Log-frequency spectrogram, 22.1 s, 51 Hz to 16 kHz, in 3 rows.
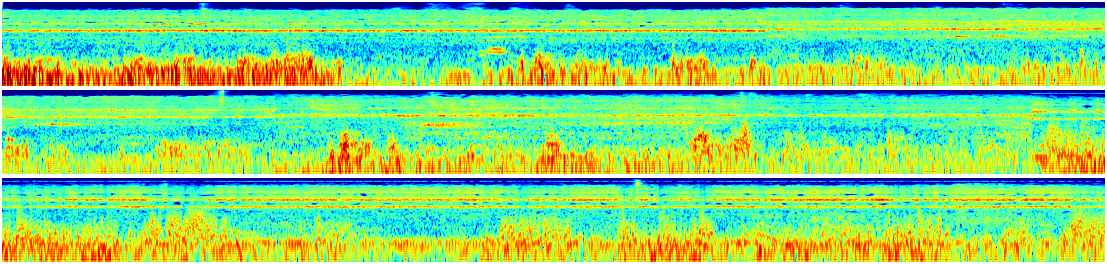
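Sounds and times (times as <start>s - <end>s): jet engines whining: 0.0s - 22.0s
wind gusts on microphone: 0.0s - 22.0s.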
